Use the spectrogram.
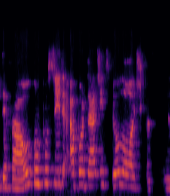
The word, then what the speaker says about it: Waal: Eu vou focar, então, para essa apresentação, principalmente em três autores, sendo eles David Hume, Charles Darwin e Franz de Waal, que recentemente descobri que se pronuncia Waal, que é muito bom de saber, né?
